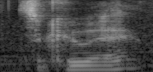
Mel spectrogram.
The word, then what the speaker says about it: 机: Oh, that initial T is a little hard for me to pronounce. Tsukue?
